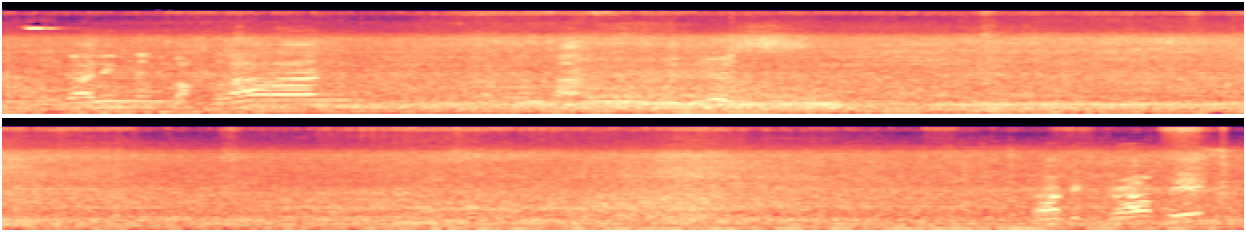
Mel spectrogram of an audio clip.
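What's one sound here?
A motorcycle engine buzzes past close by.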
